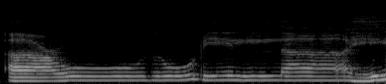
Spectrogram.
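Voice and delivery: अऊज़ु बिल्लाहि chanted very slowly with clear hamza; slow Quran recitation. Shown as a demonstration. Teacher reciting for students: slow chanted tajweed. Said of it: "तो मैं clear होना चाहिए".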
